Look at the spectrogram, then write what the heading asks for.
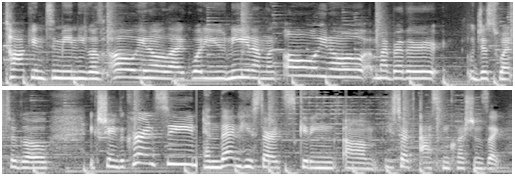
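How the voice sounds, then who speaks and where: A woman's voice: on the high side, normal speed, soft background music. A woman in her twenties from the United States, chatting to a handheld camera as she tells a travel story with lots of fillers. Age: 20s. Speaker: travel vlogger. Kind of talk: casual vlog storytelling to camera. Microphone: handheld camera held close.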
